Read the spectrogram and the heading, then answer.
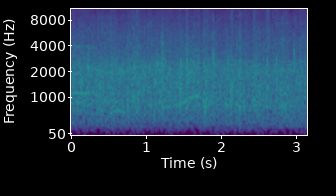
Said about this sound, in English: Anyhow, clap your hands, rejoice in that.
